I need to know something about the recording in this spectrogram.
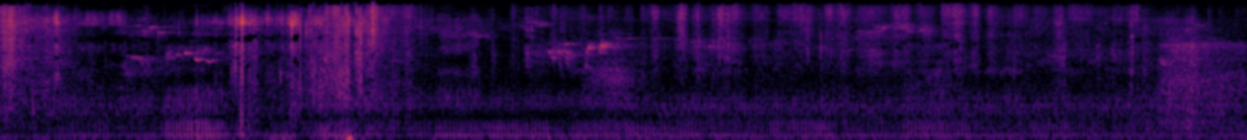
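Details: Formerly wild, now tamed cat on a farm in County Kilkenny, Ireland, seeking attention and head scratches: soft, continuous low rumbling purr with a faint rhythmic pulse and one brief knock partway through.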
